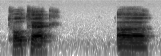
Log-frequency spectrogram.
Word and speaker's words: Toltecayotl: Do you know how to spell that? Tolteca? Toltecayotl.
